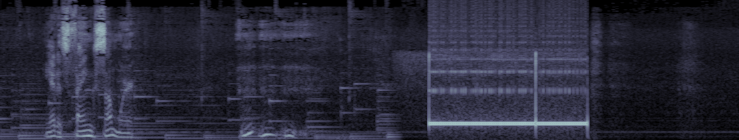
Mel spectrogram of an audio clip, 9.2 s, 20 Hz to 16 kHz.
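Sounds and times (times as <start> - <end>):
speech: 0.6 - 1.8, 3.0 - 4.0
phone line ringing through the receiver: 5.4 - 7.4.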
